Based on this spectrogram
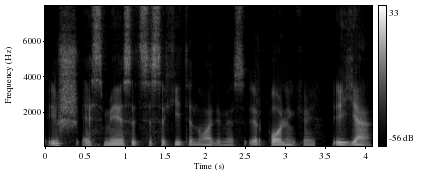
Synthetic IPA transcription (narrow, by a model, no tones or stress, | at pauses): ɪʃɛsʲmʲeːsɐt̪ʲsʲɪsɐkʲiːt̪ʲɪnuɔd̪ʲeːmʲɪsɪɾpoːlʲɪŋʲkʲoː | ɪjæː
